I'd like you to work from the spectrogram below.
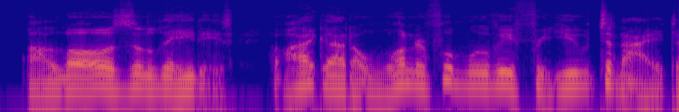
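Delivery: spooky horror-host voice. Speaker recalls practicing his host voice while driving to his first show, Lord Blooddraw horror-host voice. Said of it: "I was practicing the voice".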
